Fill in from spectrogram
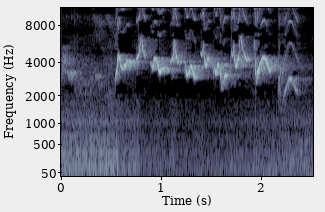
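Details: Paraná-style song of a brown-plumaged Blue-black grosbeak: after a quiet start, a lively run of about a dozen rapid, up-and-down whistled notes over under two seconds, ending in a downward slur.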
